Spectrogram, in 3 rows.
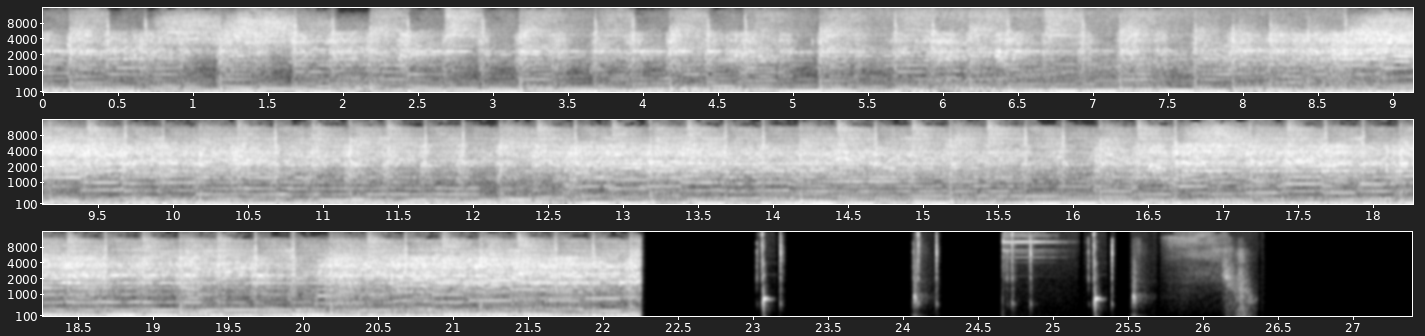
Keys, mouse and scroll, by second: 4.4-6.1 drag, 6.1 Down.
